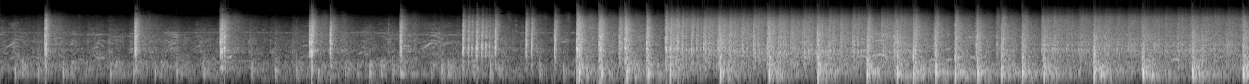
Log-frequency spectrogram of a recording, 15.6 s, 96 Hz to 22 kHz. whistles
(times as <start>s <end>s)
0.1s 8.4s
